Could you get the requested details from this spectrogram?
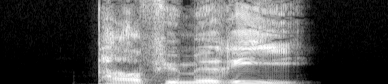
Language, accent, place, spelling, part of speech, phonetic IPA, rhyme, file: German, Germany, Berlin, Parfümerie, noun, [paʁfyməˈʁiː], -iː, De-Parfümerie.ogg
- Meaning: perfumery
